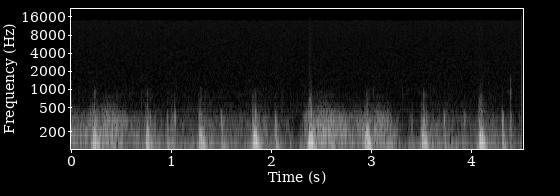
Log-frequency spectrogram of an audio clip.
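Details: Low heart thumps at roughly 105 a minute with uneven spacing between beats; an irregular rhythm from frequent arrhythmia.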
